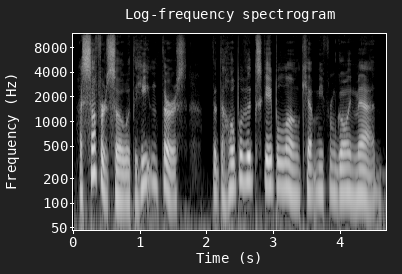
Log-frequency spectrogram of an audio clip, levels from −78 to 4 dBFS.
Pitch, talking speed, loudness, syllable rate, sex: 140 Hz, 240 wpm, -18 LUFS, 6.1 syllables/s, male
